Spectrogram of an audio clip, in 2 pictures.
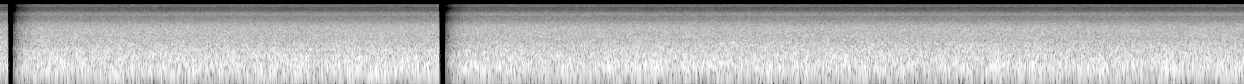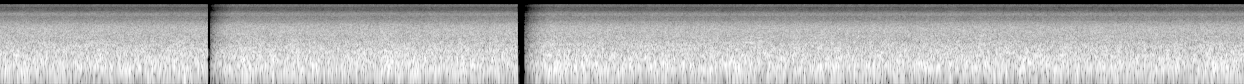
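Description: Waterfall crashing into a rocky pool: a loud, steady rush of falling water that cuts out for an instant four times.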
